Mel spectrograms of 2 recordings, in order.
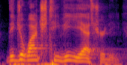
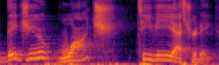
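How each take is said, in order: First: Said in the usual way. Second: Slow, word-by-word teacher reading; unhurried demo with spaces between words; slow model question. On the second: Shown as a demonstration. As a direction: spell out the question slowly for learners. Teacher models new question slowly.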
